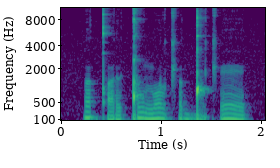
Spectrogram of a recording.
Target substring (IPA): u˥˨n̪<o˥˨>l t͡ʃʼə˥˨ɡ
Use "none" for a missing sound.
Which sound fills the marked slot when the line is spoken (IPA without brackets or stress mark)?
o˥˨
